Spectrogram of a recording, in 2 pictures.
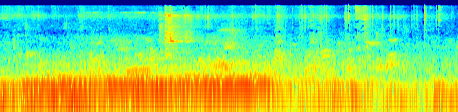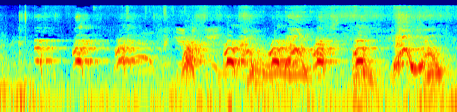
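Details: Dogs at a dog park, a Dwarf Staffordshire Terrier trying to boss an American Bully: low voices and rumble at first, then a run of sharp, harmonic barks, about eight short bursts in quick succession in the second half.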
